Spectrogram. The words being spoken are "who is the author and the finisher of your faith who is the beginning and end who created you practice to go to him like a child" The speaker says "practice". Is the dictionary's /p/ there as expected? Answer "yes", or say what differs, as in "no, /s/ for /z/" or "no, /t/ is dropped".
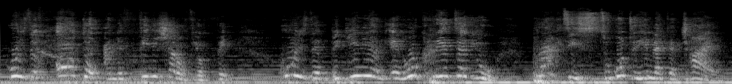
yes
